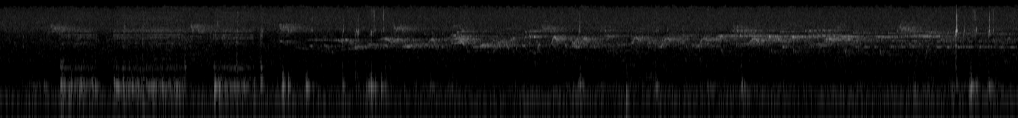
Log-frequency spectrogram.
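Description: Birds chirping repeatedly over a steady low outdoor rumble, the chirps starting about five seconds in. In the first few seconds there are soft knocks and rustles.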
